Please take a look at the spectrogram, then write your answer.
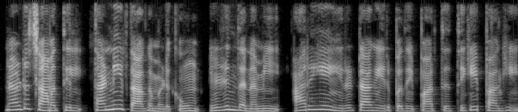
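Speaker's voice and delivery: ordinary delivery, nothing marked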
